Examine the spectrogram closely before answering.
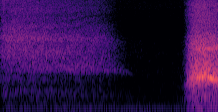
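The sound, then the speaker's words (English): A deep breath taken during a sermon: a long, airy rush of breath lasting about a second that fades into silence, then a second breath starting abruptly at the end, with no talking. “Come on, can we just take a deep breath?”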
